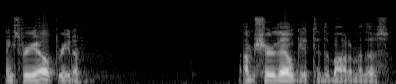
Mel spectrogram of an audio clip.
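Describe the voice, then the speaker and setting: A man's voice: deep voice, fairly even intonation, brisk, a little mellow, lightly acted. A man playing a probing, persistent suburbanite questioning neighbors in an audio drama. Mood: concerned. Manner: questioning, insistent. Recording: muffled, clearly noisy track.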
